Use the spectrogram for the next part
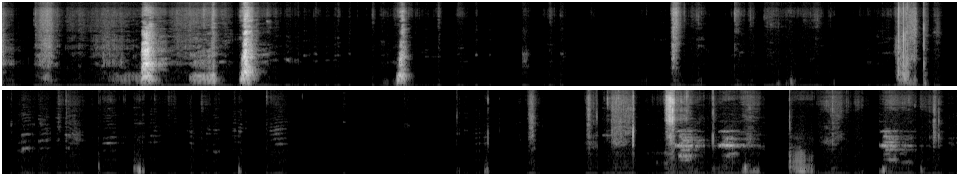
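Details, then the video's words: Dog barking while a cow eats nearby: sharp, loud single and doubled barks over the first nine seconds with long quiet gaps. Softer, fainter scattered sounds follow near the end against an otherwise silent background. "dog 🐕 barking"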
